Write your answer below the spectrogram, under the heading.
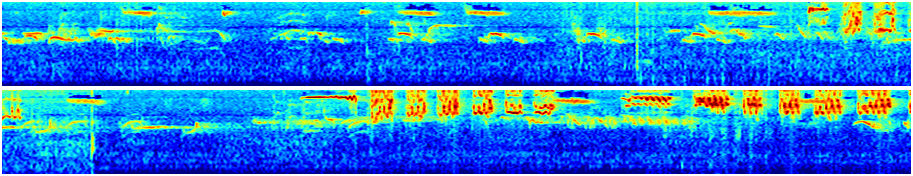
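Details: European robin being freed from a mist net at a bird-ringing station on Lake Ladoga, Russia; thin high wavering whistles and squeaks, then a run of harsh broadband bursts repeated several times a second, with handling rustles.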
